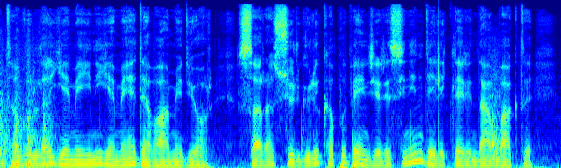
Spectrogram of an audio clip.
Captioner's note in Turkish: Kapı vurma sesi; Ayak sesi; Tahta bölme açılma sesi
